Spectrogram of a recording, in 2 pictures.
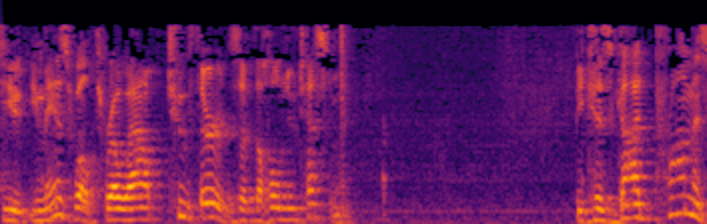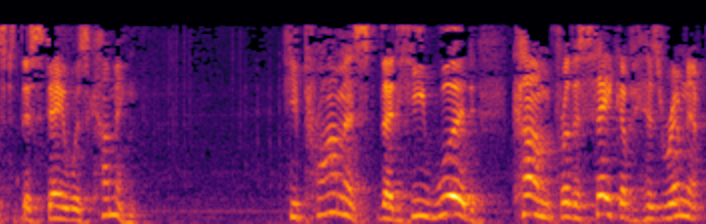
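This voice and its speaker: A man's voice: a little high, animated, a little slow. Earnest preacher man in his fifties. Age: 50s. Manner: earnest, conversational preaching with rising emphasis. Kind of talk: sermon. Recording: dull lo-fi audio.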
